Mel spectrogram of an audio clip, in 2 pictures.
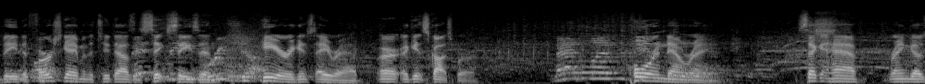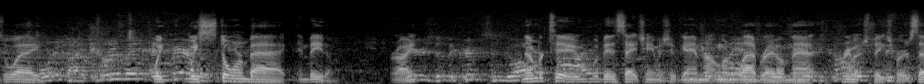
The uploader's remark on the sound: A live edition from Chorba-Lee Stadium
